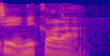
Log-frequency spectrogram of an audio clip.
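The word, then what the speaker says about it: Nicola: Cioè io in questi giorni sto leggendo un libro che non so come si pronunci, credo Nicolà Gardini. – Sì, Nicolà.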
